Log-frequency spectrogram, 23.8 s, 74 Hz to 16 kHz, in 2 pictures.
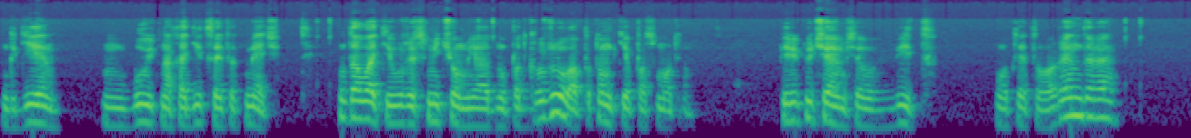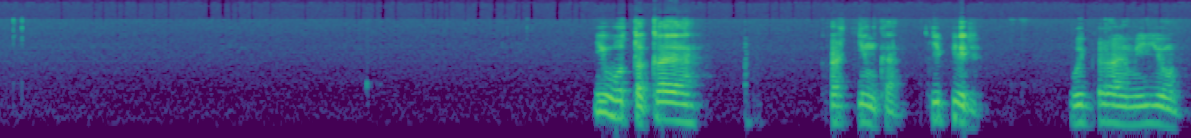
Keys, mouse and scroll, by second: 16.0 click, 16.0-16.9 scroll down 3, 16.9-17.3 scroll down 2, 17.3 middle click, 19.5 KP_1, 22.3 click.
